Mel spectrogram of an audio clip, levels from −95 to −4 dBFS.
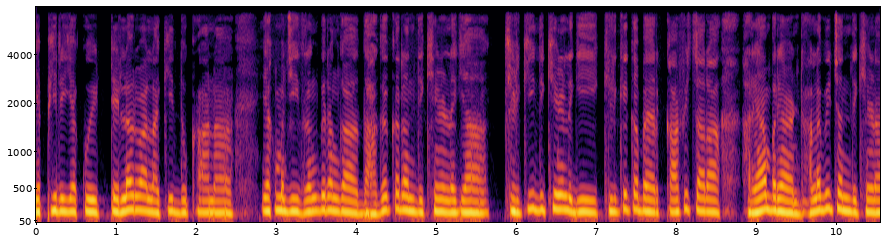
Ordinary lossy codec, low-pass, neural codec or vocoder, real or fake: none; 7.2 kHz; vocoder, 44.1 kHz, 80 mel bands, Vocos; fake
